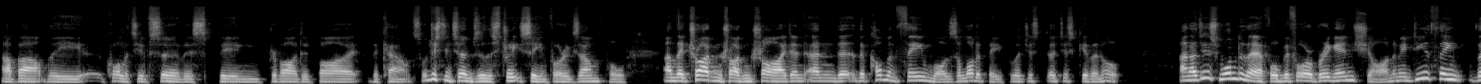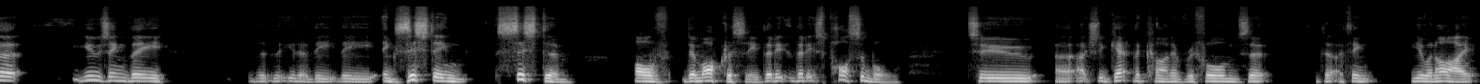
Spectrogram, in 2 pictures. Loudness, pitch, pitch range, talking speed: -19 LUFS, 145 Hz, 130-165 Hz, 185 wpm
